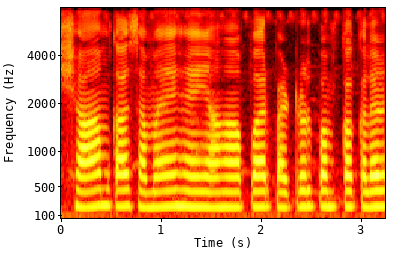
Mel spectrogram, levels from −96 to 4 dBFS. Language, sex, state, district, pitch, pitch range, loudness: Hindi, female, Chhattisgarh, Raipur, 220 Hz, 210-220 Hz, -16 LUFS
